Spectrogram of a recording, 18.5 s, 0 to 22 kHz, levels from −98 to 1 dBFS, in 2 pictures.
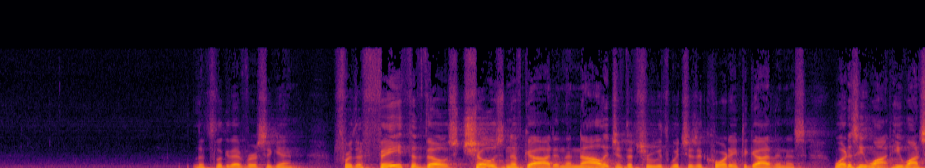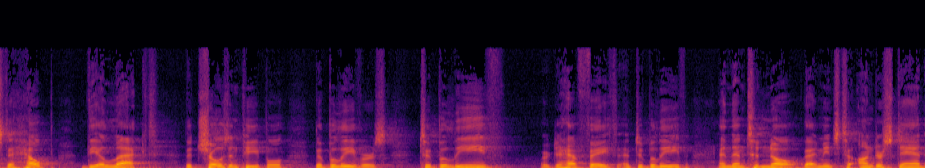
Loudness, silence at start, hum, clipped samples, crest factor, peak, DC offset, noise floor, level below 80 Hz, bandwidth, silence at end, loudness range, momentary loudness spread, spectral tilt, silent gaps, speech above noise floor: -28 LUFS; 1.95 s; none; under 0.1%; 18 dB; -10 dBFS; under 0.1%; -63 dBFS; -66 dBFS; 16 kHz; 0 s; 3 LU; 10 LU; -7 dB/octave; none; 36 dB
